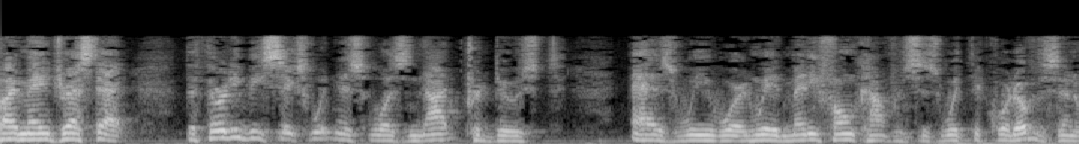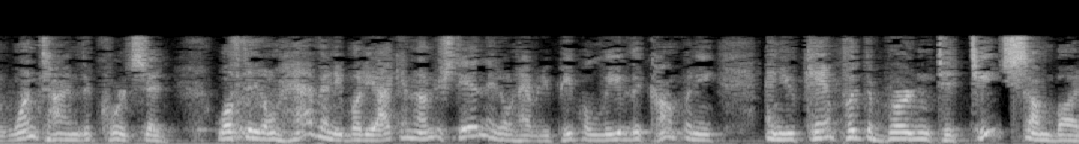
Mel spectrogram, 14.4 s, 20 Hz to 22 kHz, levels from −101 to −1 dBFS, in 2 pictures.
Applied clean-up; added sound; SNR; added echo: none; none; none; none.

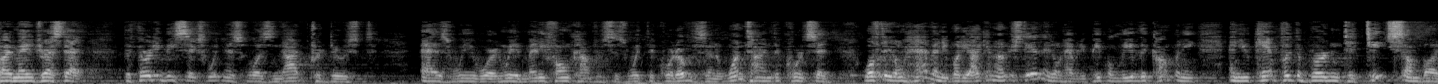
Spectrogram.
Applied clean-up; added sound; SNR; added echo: none; none; none; reverberation time 2.6 s.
